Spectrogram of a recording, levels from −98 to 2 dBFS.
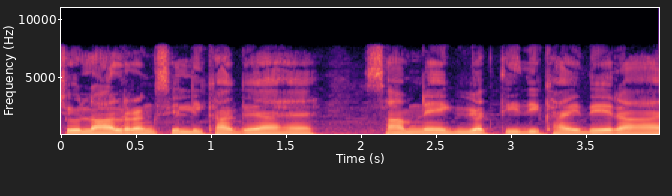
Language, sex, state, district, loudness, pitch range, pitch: Hindi, male, Gujarat, Valsad, -17 LUFS, 105-110 Hz, 105 Hz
